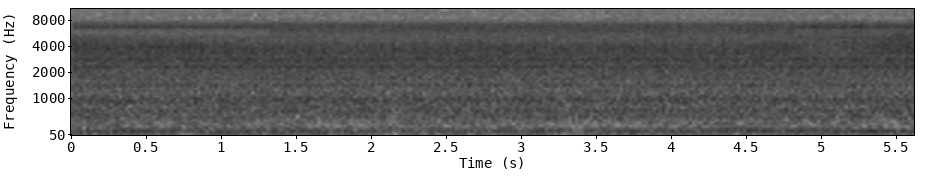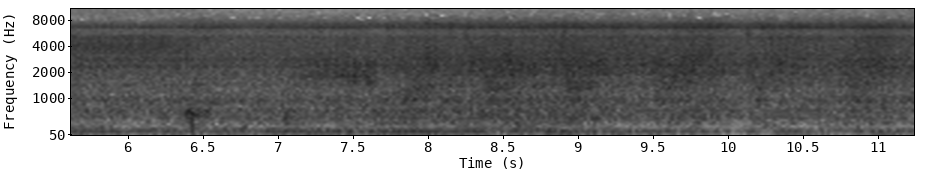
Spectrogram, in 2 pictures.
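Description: Minced meat sizzling in hot oil in an aluminium pot, a steady hiss that turns louder and more crackly from about halfway. A single light tap comes a little past the middle.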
